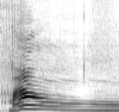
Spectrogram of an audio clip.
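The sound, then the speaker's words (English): A person imitates a cat's meow with one long, drawn-out call that rises quickly and then holds, sliding slowly downward, clear with no other sounds. “Wait, what was that meow you did a long time ago?”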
